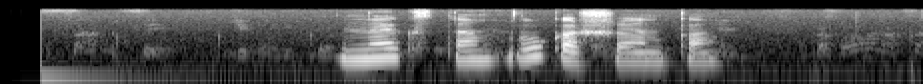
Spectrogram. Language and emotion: Russian, sad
